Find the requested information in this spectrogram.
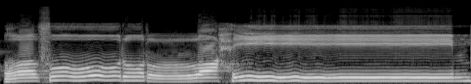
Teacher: kalau huruf idgamnya ro bunyinya dari UN jadi ur · Ini domatain. Ya, domah ataupun tanwin domahnya dimasukkan pada huruf ro. Jadi dibaca ghafurur rahim. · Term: idgham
